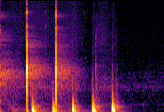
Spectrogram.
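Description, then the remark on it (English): A quick run of about five sharp knocks on a door, evenly spaced over a second, the first two brighter and harder, then silence. No one speaks. “But luckily, there's a knock at the door.”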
